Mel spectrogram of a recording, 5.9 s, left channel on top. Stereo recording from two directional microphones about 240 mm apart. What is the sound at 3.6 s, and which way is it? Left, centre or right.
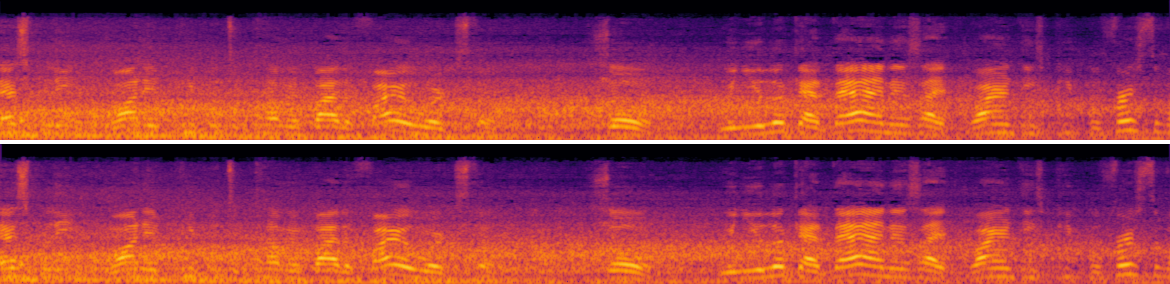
Speech, centre.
